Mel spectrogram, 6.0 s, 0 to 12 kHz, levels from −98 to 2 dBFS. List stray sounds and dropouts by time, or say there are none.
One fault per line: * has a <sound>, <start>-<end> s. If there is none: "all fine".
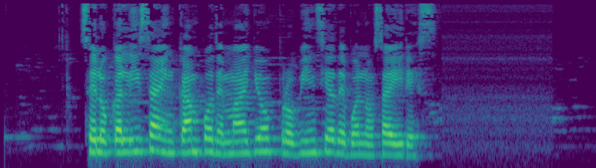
all fine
